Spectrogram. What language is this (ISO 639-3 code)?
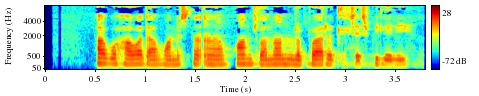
pus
